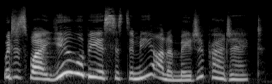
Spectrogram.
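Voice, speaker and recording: Woman acting a haughty, high-voiced female office executive. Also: very animated, fast. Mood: haughty, impassioned. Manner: teasing, haughty, theatrical, sighing. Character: sharp, demanding, flirty female office executive, condescending yet playful. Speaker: voice actor in an audio roleplay. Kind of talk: intimate audio roleplay acting.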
